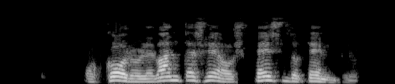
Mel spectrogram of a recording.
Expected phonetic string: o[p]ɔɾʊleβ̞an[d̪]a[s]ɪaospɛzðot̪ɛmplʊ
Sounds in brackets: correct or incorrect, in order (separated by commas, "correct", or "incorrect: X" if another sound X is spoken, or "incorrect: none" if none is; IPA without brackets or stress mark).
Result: incorrect: k, incorrect: t̪, correct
